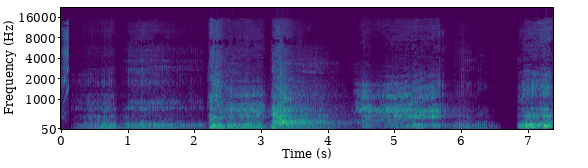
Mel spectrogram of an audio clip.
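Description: A tiger roaring in a run of long, deep calls with short breaks between them.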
